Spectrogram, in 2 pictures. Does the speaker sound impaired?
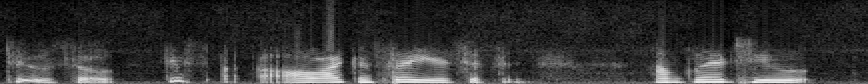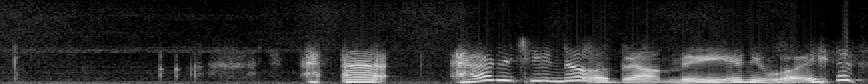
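Yes: stuttering; 3-6 week Hollins Institute retraining, then weekly therapy with Patrice Thompson at Walter Reed for 2-3 years; much improved, not completely fluent, still occasional stuttering moments; confident, fast talking causes trouble, stops, takes full breath, restarts; here prolonged sounds.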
